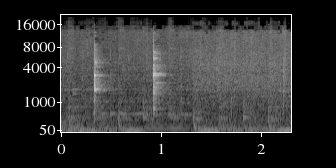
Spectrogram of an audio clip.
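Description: Onion sizzles in hot cooking oil in a pan, a steady close frying hiss broken by a couple of sharp clinks of a utensil against the pan.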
